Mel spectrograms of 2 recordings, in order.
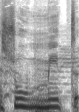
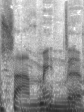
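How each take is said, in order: First: The word is read with Latin-style vowels. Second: The word is read with English-style vowels. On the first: The word comes from Latin. The speaker calls it right. "io dico anche summit" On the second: The word is treated as English. The speaker calls it wrong. "non summit"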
